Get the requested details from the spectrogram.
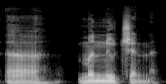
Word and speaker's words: Mnuchin: So the Secretary of the Treasury, Steven Mnuchin, I think that's how you pronounce it, Mnuchin. There's an M-N. There's like no vowel in between there, so it's, I think it's Mnuchin.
